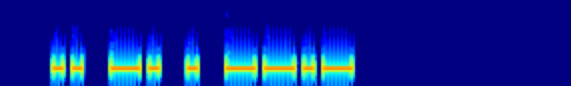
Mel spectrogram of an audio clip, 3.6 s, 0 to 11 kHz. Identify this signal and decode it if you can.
Morse code, heard as a keyed tone, about 20 wpm, 700 Hz. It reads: INEQ
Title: Build A Word - 4 Letters At A Time - 10-Letter Words - 20wpm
